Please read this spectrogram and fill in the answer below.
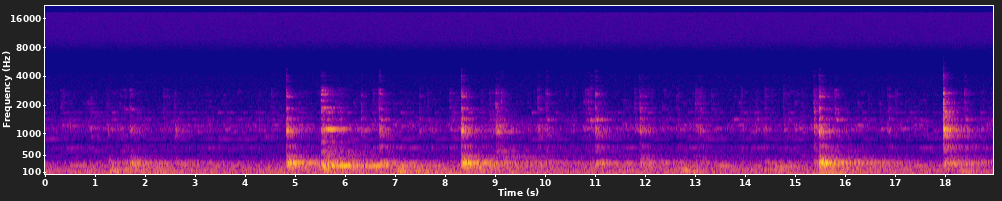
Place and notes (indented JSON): {
  "title": "Raudoniškis, Lithuania, leaking watertower stairs",
  "date": "2020-08-09 14:30:00",
  "description": "LOM geophone on an element of stairs of leaking watertower",
  "latitude": "55.43",
  "longitude": "25.68",
  "altitude": "189",
  "timezone": "Europe/Vilnius"
}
